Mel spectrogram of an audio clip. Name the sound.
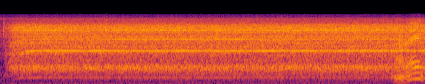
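heat tool drying watercolor coffee filter flower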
